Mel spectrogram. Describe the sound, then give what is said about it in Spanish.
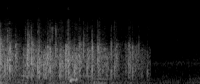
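Applause from a studio audience as a guest is thanked and sent off at the end of a talk: dense, steady clapping that cuts off after about a second and a half, leaving quiet. “Agradecemos entonces con un aplauso, como hacemos siempre, y despedimos a la invitada Bárbara Negri.”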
